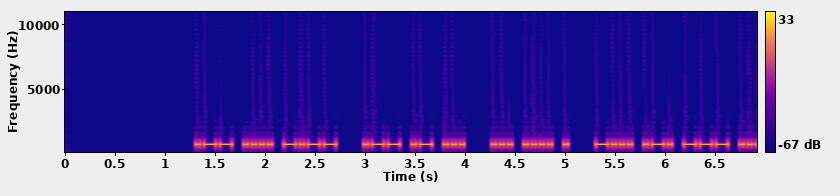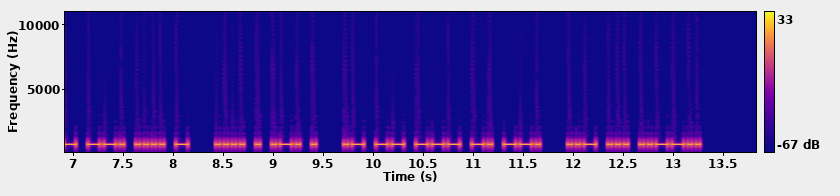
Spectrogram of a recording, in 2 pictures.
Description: Morse code, heard as a keyed tone, about 30 wpm, 700 Hz. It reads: WHY WAS SHE BROUGHT HERE AMONG US?
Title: Sentences from Top 1000 Words - Review Part 3 - 30wpm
